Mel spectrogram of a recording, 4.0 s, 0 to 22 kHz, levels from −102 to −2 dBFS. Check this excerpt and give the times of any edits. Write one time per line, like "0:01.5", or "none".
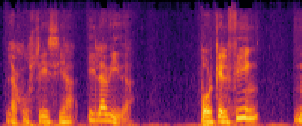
none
